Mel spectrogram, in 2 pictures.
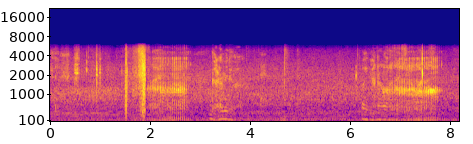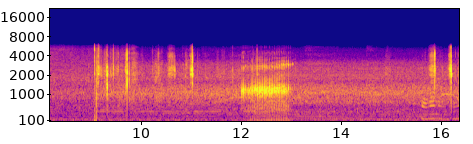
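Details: Snoring: loud rasping breath sounds recurring every few seconds over steady room noise.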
